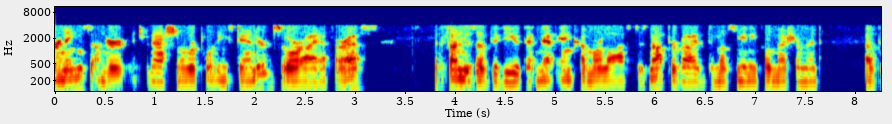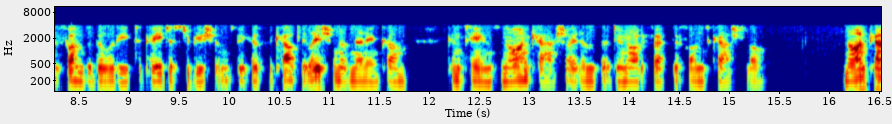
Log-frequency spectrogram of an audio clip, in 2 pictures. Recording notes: Fourth quarter 2021 earnings call for Boston Pizza Fund.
